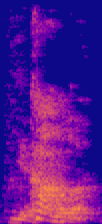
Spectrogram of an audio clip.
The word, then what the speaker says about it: Kamala: that with a t so that's why i pronounce it but it's kamala kamala harris all right kamala d harris okay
